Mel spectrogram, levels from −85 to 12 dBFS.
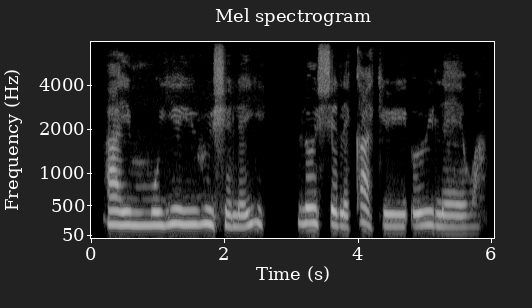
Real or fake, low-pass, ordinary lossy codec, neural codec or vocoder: real; none; none; none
